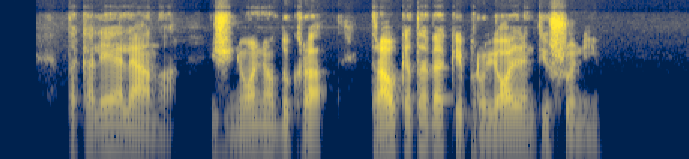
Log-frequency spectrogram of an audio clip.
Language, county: Lithuanian, Vilnius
